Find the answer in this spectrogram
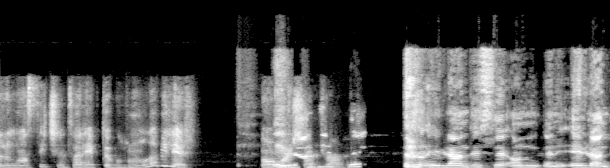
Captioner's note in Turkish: boğazını temizler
